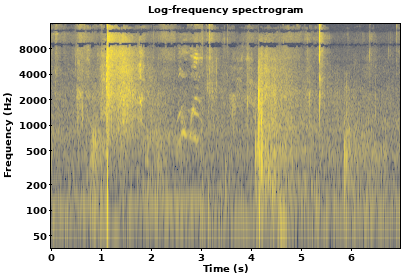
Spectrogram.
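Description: Consumer fireworks going off: a sharp, loud bang about a second in, then a second bang about four seconds in that trails off over half a second.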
